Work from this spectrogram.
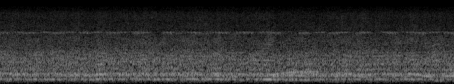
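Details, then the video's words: Bees producing a uniform, rich droning buzz, overlapping wing hums forming a continuous wall of sound with slight wavering pitch, offered as relaxing natural bee buzzing. "bees therapy relaxing natural buzzing sound"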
